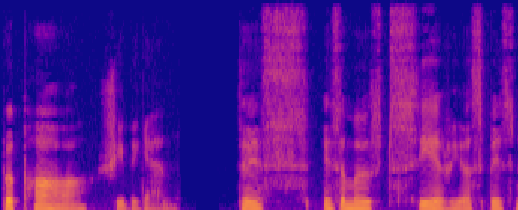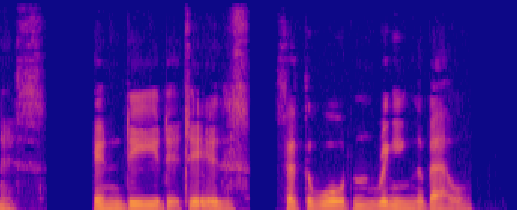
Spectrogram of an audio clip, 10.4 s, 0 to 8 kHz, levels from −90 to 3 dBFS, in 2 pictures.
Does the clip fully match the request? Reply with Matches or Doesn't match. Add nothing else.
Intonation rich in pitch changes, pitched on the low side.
Matches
